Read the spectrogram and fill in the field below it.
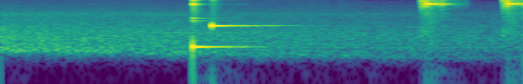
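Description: A short game chime sounds.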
